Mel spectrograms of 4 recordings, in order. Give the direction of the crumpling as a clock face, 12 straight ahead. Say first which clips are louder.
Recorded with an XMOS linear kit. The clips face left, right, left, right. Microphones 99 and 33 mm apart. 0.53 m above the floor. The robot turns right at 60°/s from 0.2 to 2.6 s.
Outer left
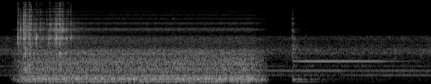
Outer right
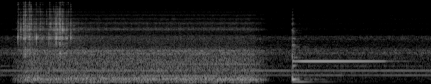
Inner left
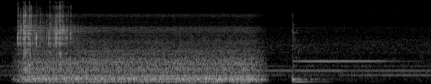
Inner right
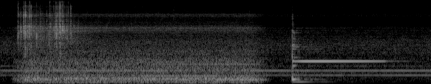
Outer left 5 dB, inner left 6 dB; 9 o'clock.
